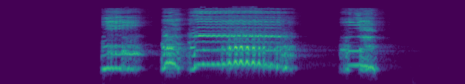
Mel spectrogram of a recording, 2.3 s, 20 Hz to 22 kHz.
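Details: Rooster crowing, recorded 8 January 2020; one loud, clear cock-a-doodle-doo in four parts: two short opening notes, a long sustained middle note, then a brief drop, and a short final note, in otherwise silent surroundings.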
